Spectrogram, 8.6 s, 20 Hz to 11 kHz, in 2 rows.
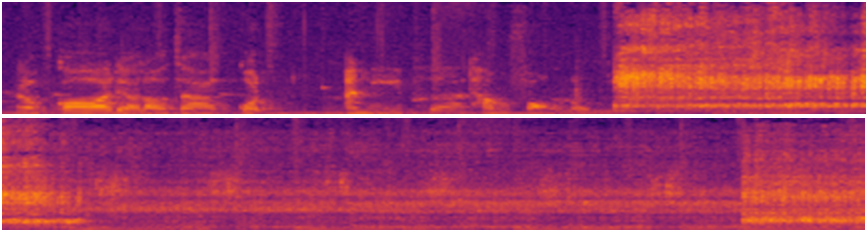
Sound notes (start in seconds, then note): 3.0 froth milk coming out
